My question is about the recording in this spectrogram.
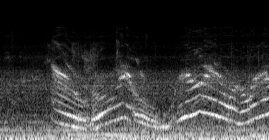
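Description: A person's voice, pitch-shifted by the Clownfish voice changer, making wordless cat-like sounds that slide down and up in pitch about once a second.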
